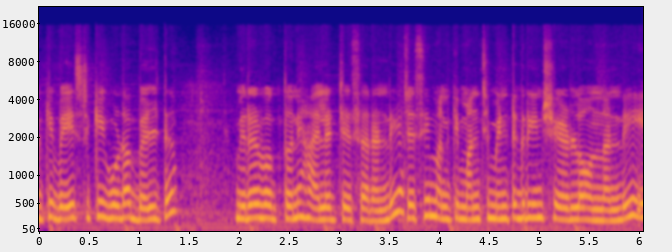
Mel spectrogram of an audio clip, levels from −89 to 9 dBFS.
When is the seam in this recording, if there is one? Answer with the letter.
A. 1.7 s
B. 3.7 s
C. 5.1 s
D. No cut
B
